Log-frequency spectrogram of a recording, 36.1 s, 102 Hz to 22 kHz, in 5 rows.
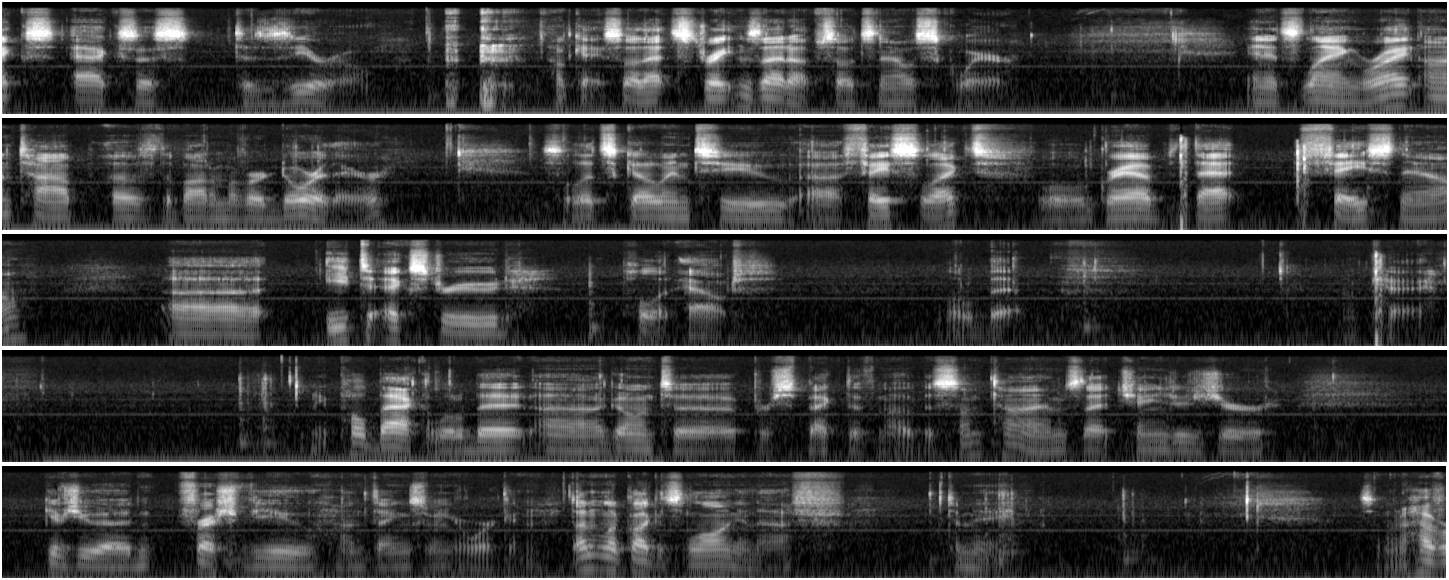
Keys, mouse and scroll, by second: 7.3-9.1 middle drag, 9.1-10.4 scroll down 1, 10.4 scroll up 1, 10.6-12.5 middle drag, 11.9 ctrl+Tab, 13.7 right click, 14.5-16.5 middle drag, 17.9 e, 21.7-23.5 middle drag, 24.7-28.4 middle drag, 25.7 KP_5, 29.1-30.6 middle drag, 32.0-32.6 scroll down 1, 35.7 middle click, 35.9-36.1 scroll up 1.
